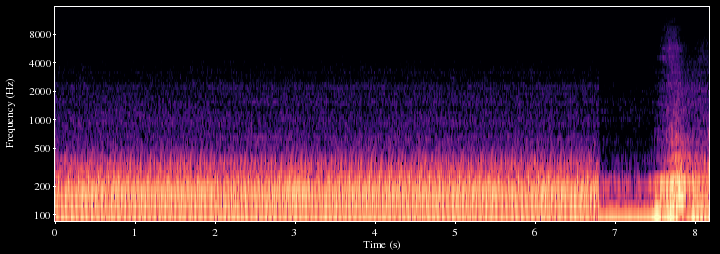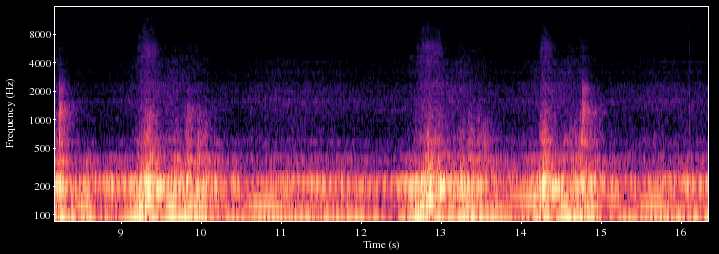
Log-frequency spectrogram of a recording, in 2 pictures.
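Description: Ford Mustang GT's V8 engine idling steadily with a deep rumble at the exhaust tips. Then, heard from the driver's seat, the throttle is blipped four times, each rev rising quickly and falling back to idle.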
